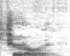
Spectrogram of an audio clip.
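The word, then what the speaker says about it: Shootaring: Just so I don't butcher the name, can you tell me how to pronounce the name of the mill? It's Shootering.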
